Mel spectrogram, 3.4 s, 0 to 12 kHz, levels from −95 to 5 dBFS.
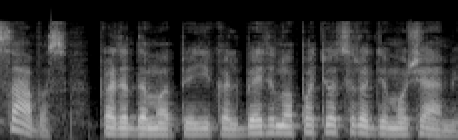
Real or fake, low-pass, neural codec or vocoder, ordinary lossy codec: real; 7.2 kHz; none; AAC, 32 kbps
